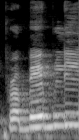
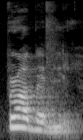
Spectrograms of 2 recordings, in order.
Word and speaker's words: probably: प्रोबेबली इज the wrong pronunciation. This is प्रोबेबली. Probably. The right pronunciation is probably.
